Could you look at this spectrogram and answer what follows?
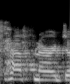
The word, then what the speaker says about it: Hefner: It's Hefner, just like Hugh.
